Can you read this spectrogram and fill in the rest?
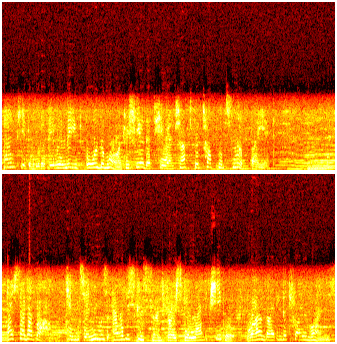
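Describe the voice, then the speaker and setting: A woman's voice: on the high side, normal speed. A woman radio announcer reading scripted state broadcast narration in a formal, reverent manner over shortwave radio. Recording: narrowband shortwave radio, muffled, music behind. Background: music.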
